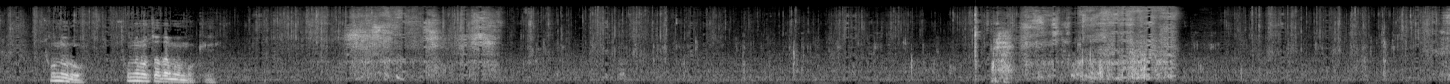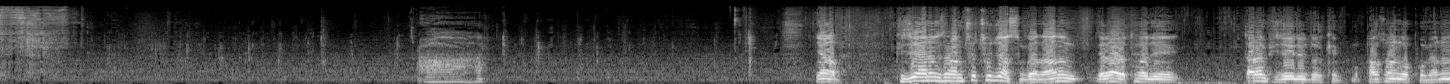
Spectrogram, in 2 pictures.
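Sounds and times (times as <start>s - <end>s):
wet slurping and chewing noodles: 2.7s - 18.7s.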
